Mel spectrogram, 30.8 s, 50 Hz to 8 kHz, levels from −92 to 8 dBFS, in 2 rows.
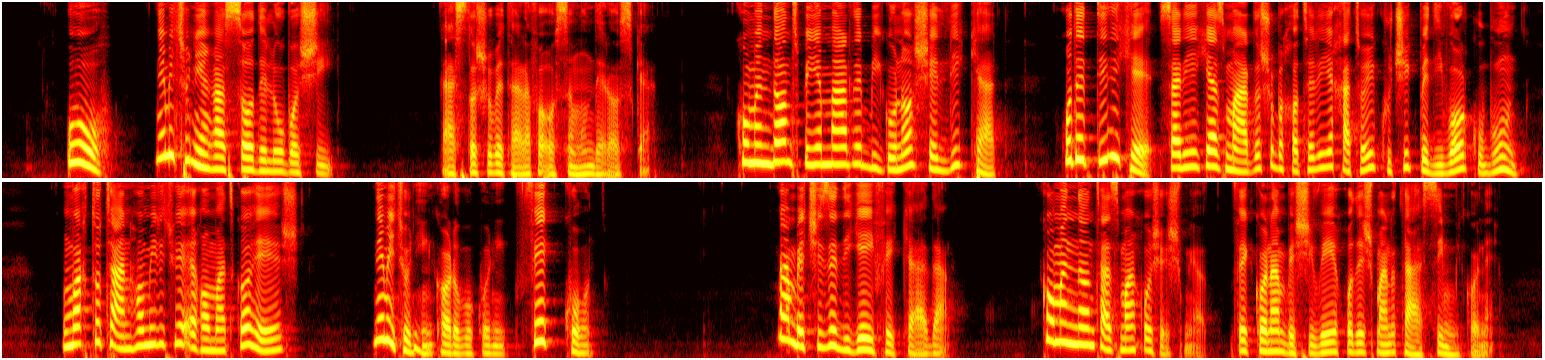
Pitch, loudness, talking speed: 195 Hz, -16 LUFS, 130 wpm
